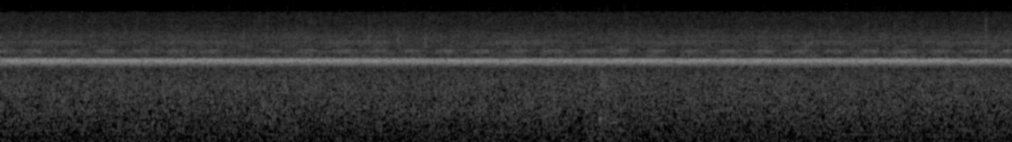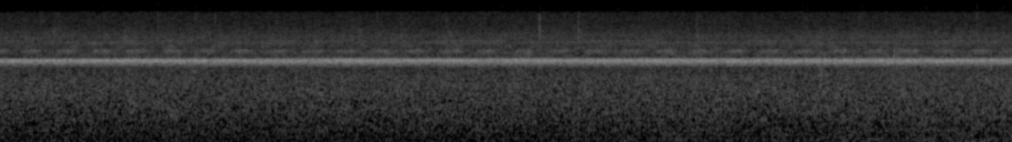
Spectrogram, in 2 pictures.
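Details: A cricket's continuous shrill trill holds one level, high tone throughout, with a soft wash of broadband hiss beneath and nothing else standing out.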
